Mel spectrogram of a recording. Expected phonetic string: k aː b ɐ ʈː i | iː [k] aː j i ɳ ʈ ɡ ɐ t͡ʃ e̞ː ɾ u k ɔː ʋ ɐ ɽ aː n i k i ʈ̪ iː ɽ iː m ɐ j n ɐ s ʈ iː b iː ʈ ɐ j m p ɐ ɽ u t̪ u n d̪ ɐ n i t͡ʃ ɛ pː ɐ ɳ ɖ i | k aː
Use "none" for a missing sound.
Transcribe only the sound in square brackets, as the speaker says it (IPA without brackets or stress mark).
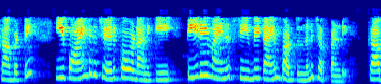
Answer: p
